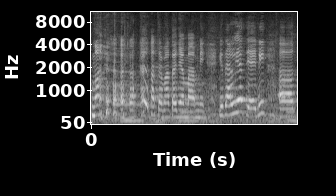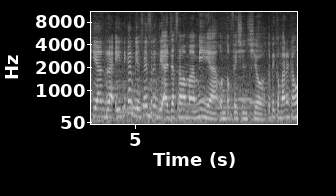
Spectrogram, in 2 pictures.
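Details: Adult woman speaking; normal speech.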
